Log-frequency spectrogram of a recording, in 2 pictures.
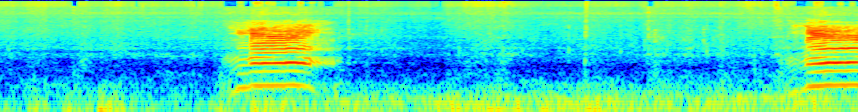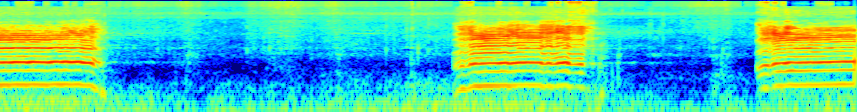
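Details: Goat at a small family goat farm whose young kid may have been bitten by a cobra, giving four loud, strained, quavering bleats, each under a second, spaced two to three seconds apart over quiet background.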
